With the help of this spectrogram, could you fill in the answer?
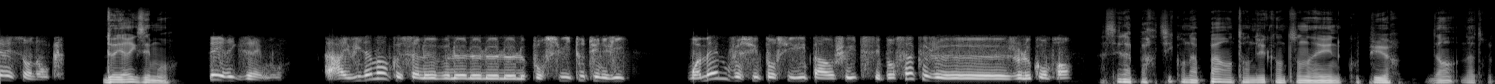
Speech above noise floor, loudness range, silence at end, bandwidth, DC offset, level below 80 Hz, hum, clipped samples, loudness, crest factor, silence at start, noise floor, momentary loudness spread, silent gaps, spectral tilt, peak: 53 dB; 3 LU; 0.05 s; 14.5 kHz; under 0.1%; -46 dBFS; none; under 0.1%; -19 LUFS; 18 dB; 0 s; -71 dBFS; 9 LU; none; -6.5 dB/octave; 0 dBFS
